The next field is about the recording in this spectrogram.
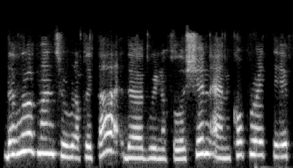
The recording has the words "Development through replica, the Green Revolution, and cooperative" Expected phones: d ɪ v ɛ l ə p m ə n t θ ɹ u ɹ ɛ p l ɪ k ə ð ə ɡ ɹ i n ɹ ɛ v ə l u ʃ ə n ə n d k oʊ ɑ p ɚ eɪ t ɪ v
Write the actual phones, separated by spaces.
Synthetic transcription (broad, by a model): d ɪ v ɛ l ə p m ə n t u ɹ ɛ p l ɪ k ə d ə ɡ ɹ i n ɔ f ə l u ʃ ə n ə n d k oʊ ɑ p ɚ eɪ t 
